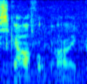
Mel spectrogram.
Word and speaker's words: Scafell Pike: Or some people pronounce it scaffold Pike, but I think it's a bath bath scenario. So, Scaffle Pike for me.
